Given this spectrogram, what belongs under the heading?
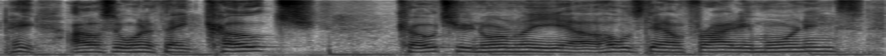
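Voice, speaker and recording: A man's voice: fairly high pitch, flat delivery, measured pace, a little mellow. A man hosting a community radio music show, loose and chatty, repeating himself as he introduces songs and banters. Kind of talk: casual music show presenting with comedy banter.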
